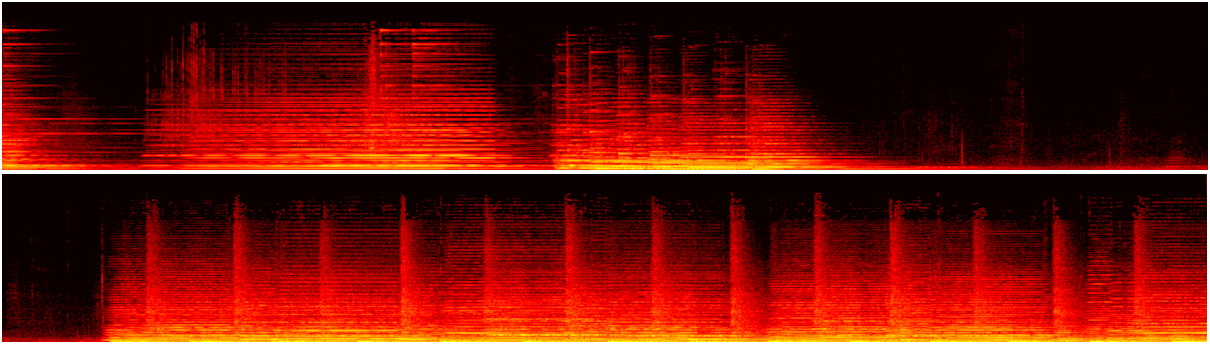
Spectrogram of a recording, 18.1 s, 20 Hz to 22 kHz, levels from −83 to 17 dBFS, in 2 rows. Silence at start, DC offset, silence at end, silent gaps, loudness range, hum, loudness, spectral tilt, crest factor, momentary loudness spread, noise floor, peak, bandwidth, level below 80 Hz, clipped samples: 0 s; under 0.1%; 0 s; none; 8 LU; none; -16 LUFS; -6.5 dB/octave; 16 dB; 14 LU; -58 dBFS; 0 dBFS; 19.5 kHz; -40 dBFS; under 0.1%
